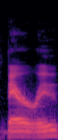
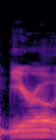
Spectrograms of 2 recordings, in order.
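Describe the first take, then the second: First: The word is said the way it is spelled. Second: The word is said the standard way.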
